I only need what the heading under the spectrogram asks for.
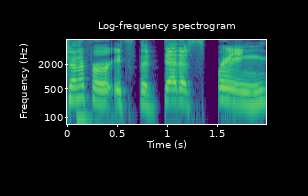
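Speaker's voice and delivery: mean-sounding put-on hummingbird character voice. Giving a hummingbird a voice for a joke: put-on hummingbird voice. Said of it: "Did you like that voice?".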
